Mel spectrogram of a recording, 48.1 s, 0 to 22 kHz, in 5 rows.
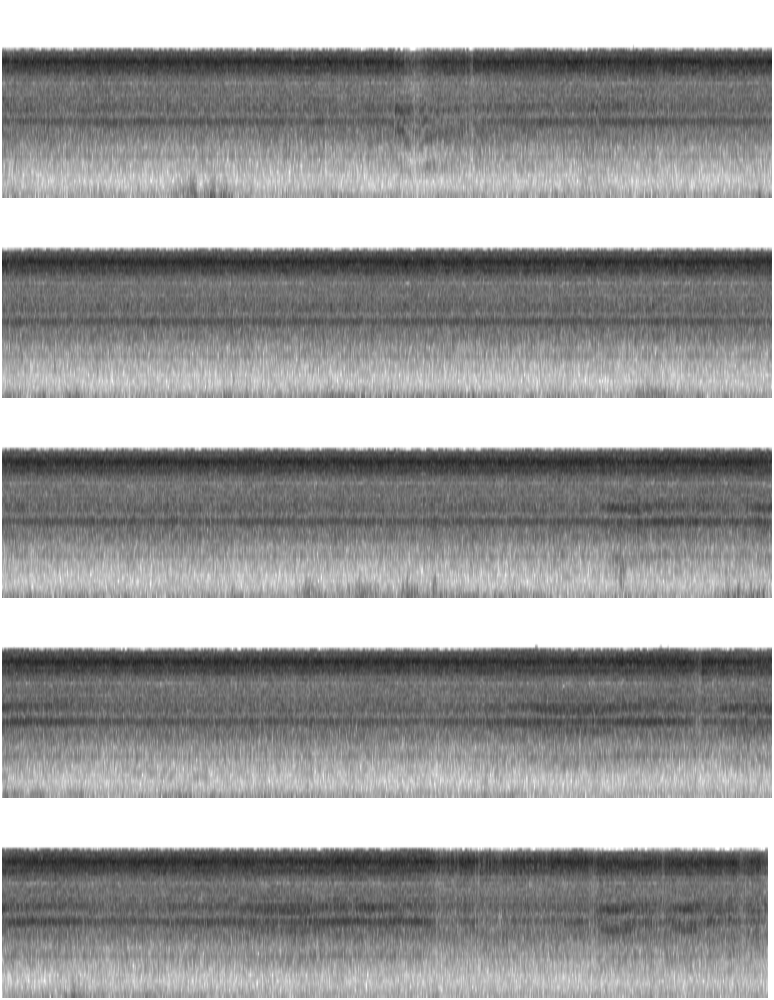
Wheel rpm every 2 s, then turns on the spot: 230, 230, 210, 210, 230, 230, 230, 230, 230, 230, 230, 240, 230, 230, 230, 230, 230, 230, 220, 230, 230, 220, 230, 230.
none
